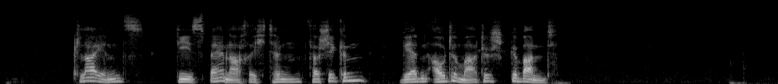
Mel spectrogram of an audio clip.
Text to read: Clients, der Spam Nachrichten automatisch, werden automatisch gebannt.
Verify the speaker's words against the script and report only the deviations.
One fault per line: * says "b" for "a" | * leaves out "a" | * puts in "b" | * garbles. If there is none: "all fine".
* says "die" for "der"
* says "verschicken" for "automatisch"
